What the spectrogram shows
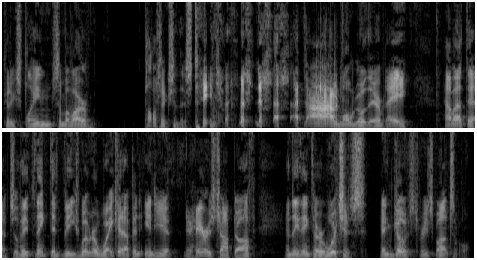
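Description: Animated American man hosting morning radio news. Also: medium pitch, moderate pace, no echo, studio quality. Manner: wry, conversational asides. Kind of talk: radio news reading with casual banter.

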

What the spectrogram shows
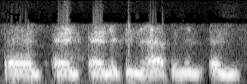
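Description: Husky man analyzing football over a phone line. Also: medium pitch, steady tone, unhurried. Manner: thinking aloud with many restarts and repeated words. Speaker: NFL insider guest.

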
